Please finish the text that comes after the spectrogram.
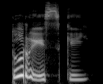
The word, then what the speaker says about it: туристський: що утворені від іншомовних іменників над т Турист туристський гігант гігантський баласт баластний компост компостний контраст контрастний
